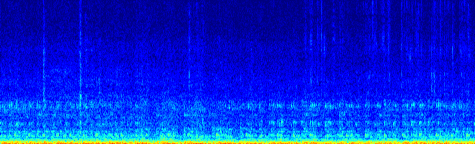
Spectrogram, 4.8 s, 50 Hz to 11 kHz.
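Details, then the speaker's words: 2005 Silverado with junkyard 5.3 V8 swap, Truck Norris cam, new head gaskets and studs, no tune, first start: deep, steady idle with slight cam lope, even beat, no knocking, fired up immediately, about 60–70 psi oil pressure; normal idle. "For not having a tune, I can't believe how good it's running. It fired up immediately."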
